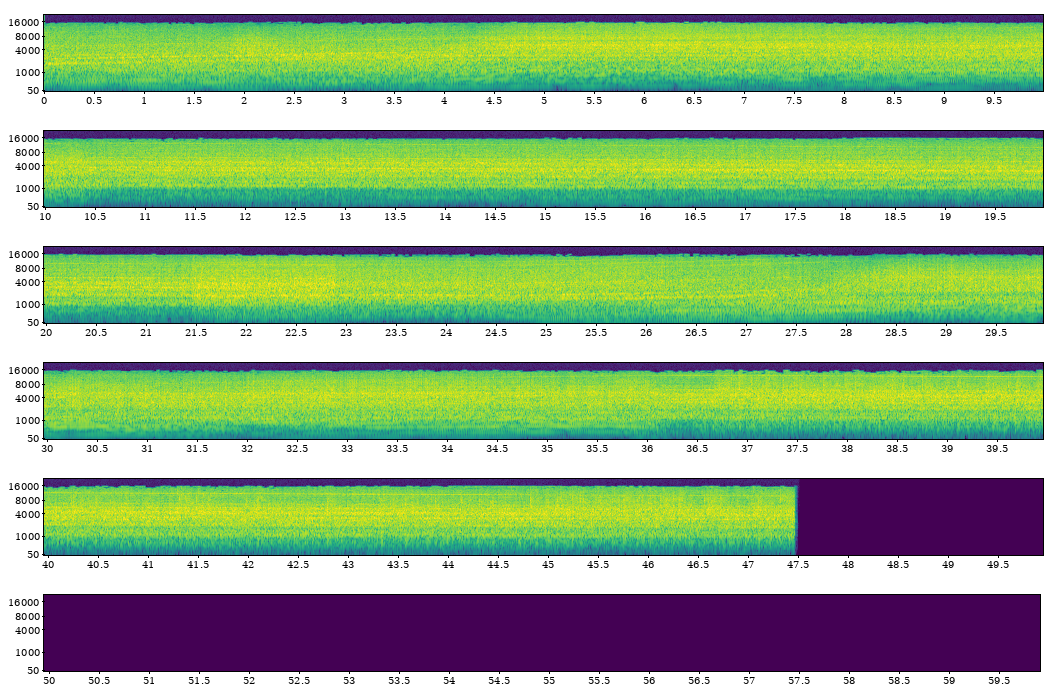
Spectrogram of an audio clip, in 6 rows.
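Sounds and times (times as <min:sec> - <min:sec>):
car engine revving on dyno: 0:00.0 - 0:47.5.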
